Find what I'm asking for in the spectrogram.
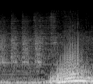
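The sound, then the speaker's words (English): A short engine rev from an Aston Martin Cygnet, a lightweight rear-wheel-drive wide-body car fitted with the Vantage V8 making 430 horsepower: a deep, loud tone that climbs in pitch partway through, then holds. “when a customer asked to have the V8 from the Vantage stuff into the Signet, Aston Martin obliged them.”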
